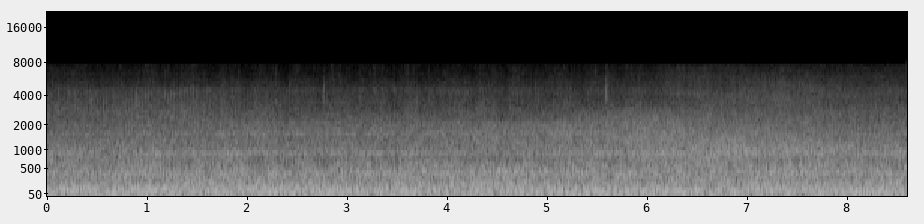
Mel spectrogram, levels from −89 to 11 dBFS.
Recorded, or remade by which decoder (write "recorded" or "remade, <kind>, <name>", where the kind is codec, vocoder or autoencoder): recorded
